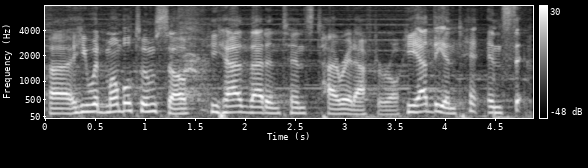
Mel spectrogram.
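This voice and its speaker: Reading a story aloud on his podcast, this host stumbles over lines and breaks off to crack jokes and comment. His voice is on the high side, fairly quick and fairly bright, set against music and long reverb.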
